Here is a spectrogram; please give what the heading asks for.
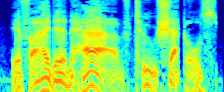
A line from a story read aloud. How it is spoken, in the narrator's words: Ban-Seir responded gloomily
